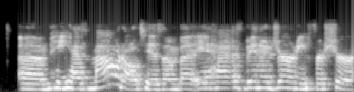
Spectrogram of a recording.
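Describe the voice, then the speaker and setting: A woman with a Southern US accent and a fairly high pitch speaks at a moderate pace with fairly even intonation. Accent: Southern US (Georgia). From US South, Baxley, Georgia. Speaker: direct sales leader. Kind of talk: guest talk on training call.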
